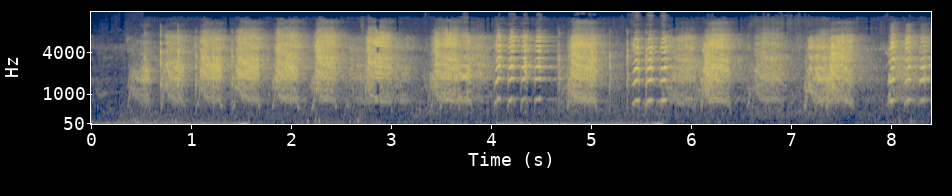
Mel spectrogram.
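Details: Indian ringneck parakeet calling "mitthu": a run of rough, grating bursts about twice a second, broken by a few brighter, ringing, ladder-like notes midway and near the end.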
